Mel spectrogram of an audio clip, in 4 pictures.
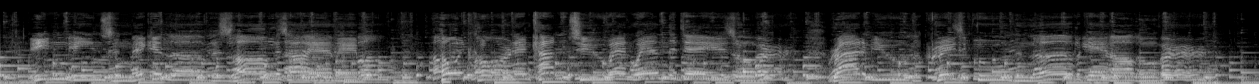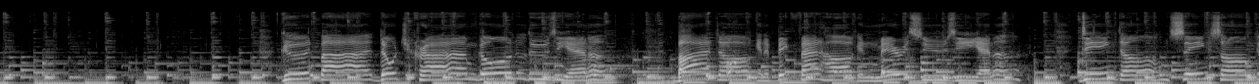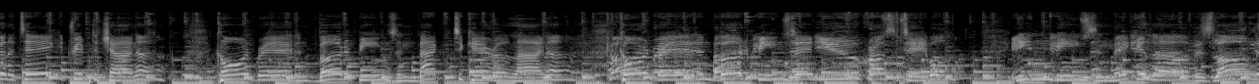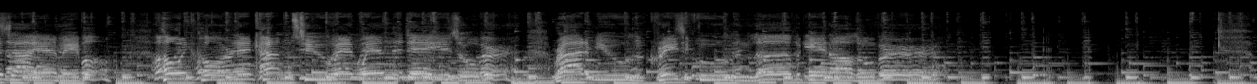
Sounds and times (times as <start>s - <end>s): Ukulele: 0.0s - 50.3s.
